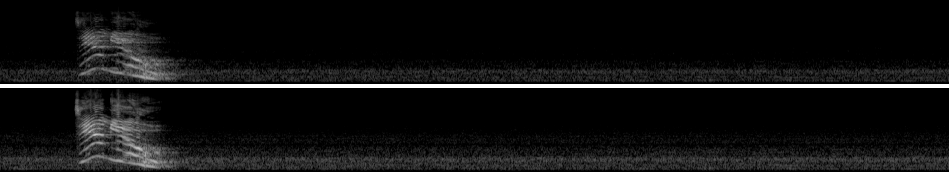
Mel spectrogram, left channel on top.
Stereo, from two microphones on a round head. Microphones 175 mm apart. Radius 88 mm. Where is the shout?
60° right (ahead or behind), 1.4 m.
